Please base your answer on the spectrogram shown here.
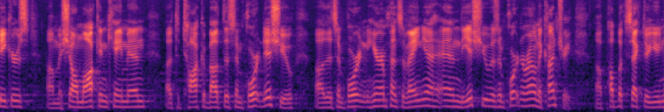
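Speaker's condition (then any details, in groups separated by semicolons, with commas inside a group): No condition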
